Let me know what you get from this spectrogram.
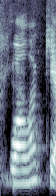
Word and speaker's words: Wallach: Wallach, yes, I believe that's the pronunciation.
